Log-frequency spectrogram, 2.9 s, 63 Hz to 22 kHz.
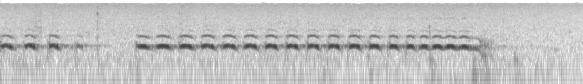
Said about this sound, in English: The western screech owl, a small owl about 8 inches high of western forests.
